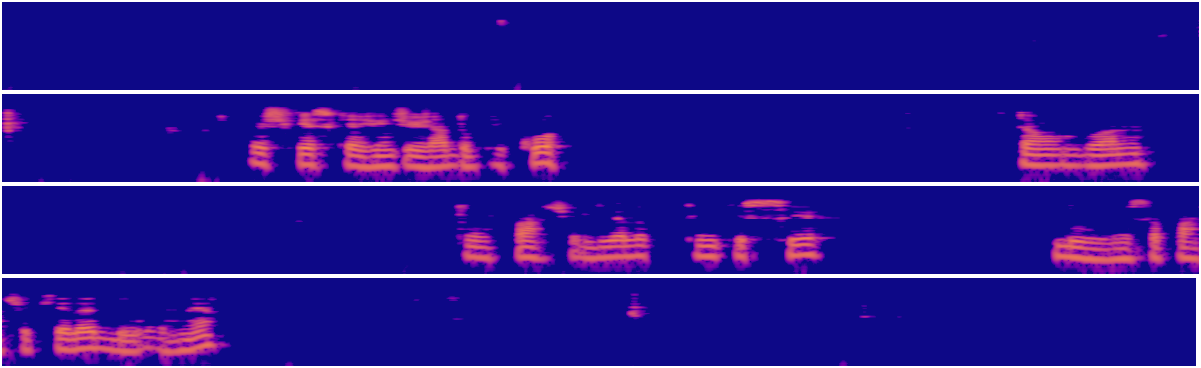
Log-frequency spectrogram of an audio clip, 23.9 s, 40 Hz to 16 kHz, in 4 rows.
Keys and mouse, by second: 0.1 g, 2.7-4.4 right drag, 2.9 g, 7.6 ctrl+z, 9.7-11.4 right drag, 11.2 g, 14.3-16.0 right drag, 14.5 g, 16.8 middle click, 18.5 middle click, 20.0-21.4 middle drag, 21.4 KP_1.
